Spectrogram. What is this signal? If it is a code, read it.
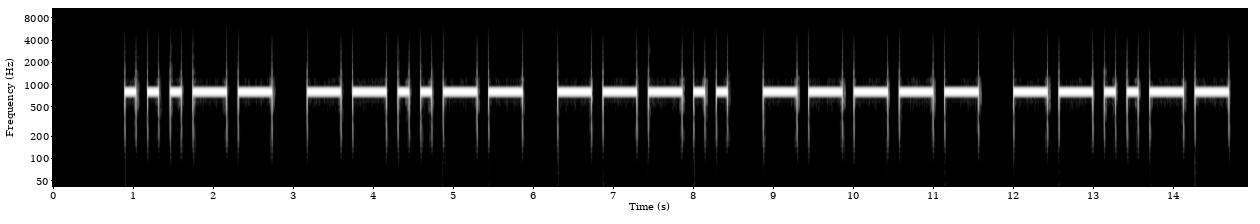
Morse code, heard as a keyed tone, about 8 wpm, 800 Hz. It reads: 3,80,
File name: LEZIONI / 10 SIGNS / 10D COMA 8wpm 3749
